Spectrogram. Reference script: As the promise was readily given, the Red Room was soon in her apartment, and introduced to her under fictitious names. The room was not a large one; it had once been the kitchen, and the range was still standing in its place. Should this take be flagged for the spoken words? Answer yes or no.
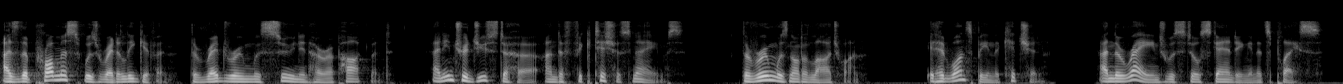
no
